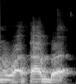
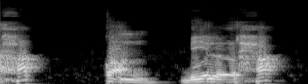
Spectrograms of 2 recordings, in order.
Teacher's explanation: jadi ditahan dulu baru muncul Q Qalqalah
